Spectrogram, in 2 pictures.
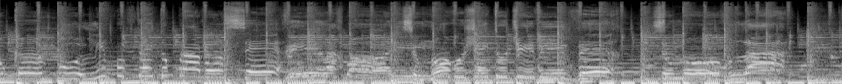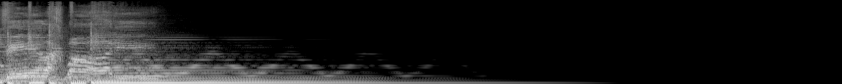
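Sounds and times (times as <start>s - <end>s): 
jingle: 0.0s - 11.8s.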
